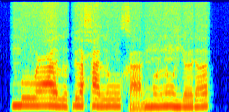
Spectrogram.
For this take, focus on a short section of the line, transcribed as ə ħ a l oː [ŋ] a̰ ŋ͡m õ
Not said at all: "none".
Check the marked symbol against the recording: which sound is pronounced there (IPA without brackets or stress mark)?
x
